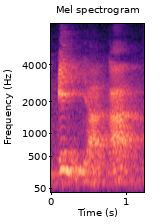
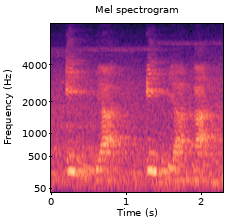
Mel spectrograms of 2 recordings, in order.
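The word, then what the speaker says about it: إِيَّاكَ: bidang membaca Quran, itu huruf iya yang bertasdid mesti dibaca taskil. Artinya dibaca berat. Artinya baca tekan. Iyyaka.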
